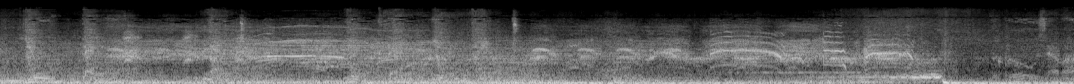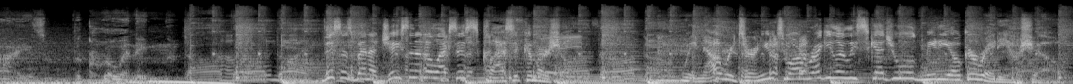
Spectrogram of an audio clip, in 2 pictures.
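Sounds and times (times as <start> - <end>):
heavy rumbling din: 0.0 - 21.3
laughter: 0.3 - 6.0, 14.7 - 20.7
people shouting and screaming: 0.4 - 9.4, 15.8 - 17.1
dense flock of crows cawing: 0.8 - 9.4
speech: 14.5 - 17.0, 17.6 - 21.4.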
